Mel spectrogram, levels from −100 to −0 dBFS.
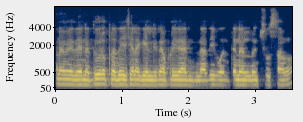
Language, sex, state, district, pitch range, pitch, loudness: Telugu, male, Telangana, Nalgonda, 125-135 Hz, 130 Hz, -18 LUFS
